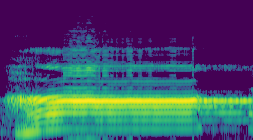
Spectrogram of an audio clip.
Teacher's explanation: হা বলার সময় গম্ভীর আওয়াজ হবে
